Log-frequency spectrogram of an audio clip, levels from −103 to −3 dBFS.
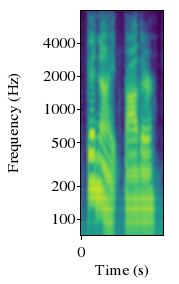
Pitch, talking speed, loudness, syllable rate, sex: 150 Hz, 175 wpm, -16 LUFS, 5.0 syllables/s, female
